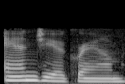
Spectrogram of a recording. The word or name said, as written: angiogram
